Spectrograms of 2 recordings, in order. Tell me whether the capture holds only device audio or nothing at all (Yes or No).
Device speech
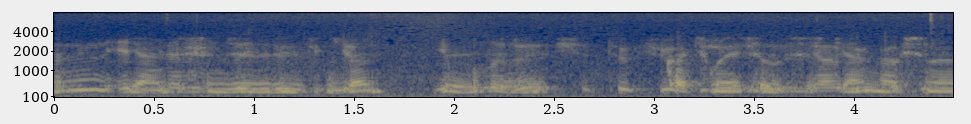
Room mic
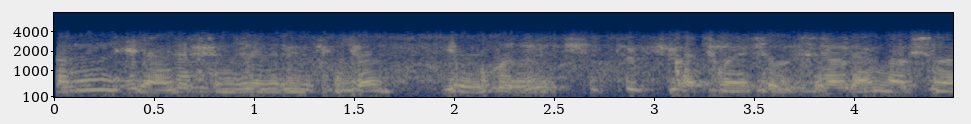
Yes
